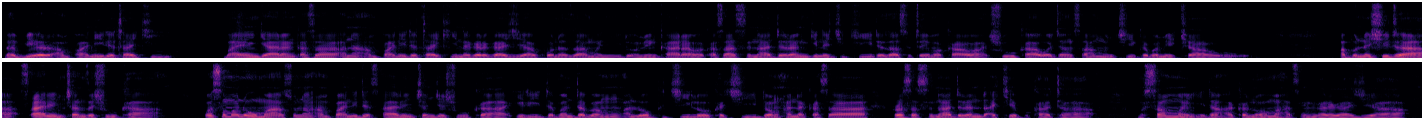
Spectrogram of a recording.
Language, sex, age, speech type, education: Hausa, male, 15-29, spontaneous, secondary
